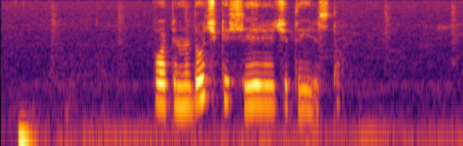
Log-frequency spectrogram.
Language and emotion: Russian, sad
